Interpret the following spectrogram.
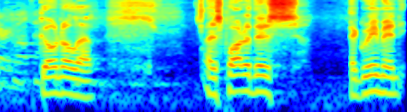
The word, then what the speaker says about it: Gonal-F: most popular drug of all, the IVF drug Gonal-F. So it's Gonal-F. Is that a proper pronunciation? Very Close well enough, done. right? Very well done. Gonal-F.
